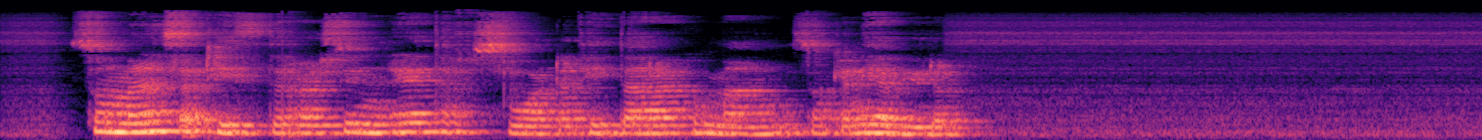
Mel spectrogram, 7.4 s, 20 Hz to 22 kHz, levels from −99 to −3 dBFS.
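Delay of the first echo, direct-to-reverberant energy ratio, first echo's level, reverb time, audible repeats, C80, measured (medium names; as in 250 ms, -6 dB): no echo, -1.5 dB, no echo, 0.45 s, no echo, 8.5 dB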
